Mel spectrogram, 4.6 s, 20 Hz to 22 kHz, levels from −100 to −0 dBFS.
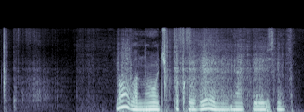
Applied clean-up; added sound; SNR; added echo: neural mask model RNNoise.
